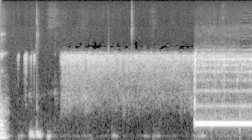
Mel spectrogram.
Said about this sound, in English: Oh, we're getting rings. It's not voicemail.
